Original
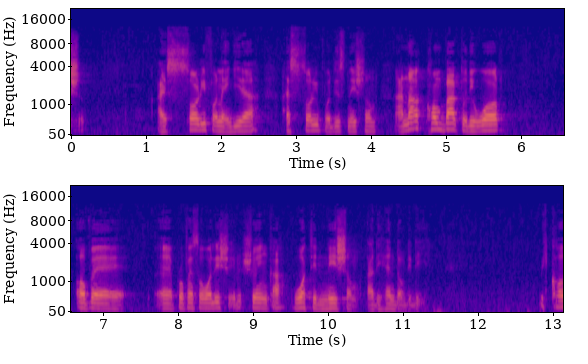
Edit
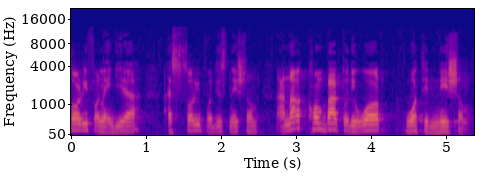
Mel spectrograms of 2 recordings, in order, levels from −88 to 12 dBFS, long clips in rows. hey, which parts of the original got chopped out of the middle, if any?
5.9 s to 9.4 s

